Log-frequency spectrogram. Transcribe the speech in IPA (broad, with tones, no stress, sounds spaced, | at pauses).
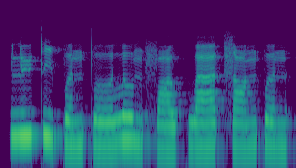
l y˥ t̪ i˥˩ p ə˧˥ n t̪ ɤ˧˥ l ɤ˥˩ ŋ f ɑ˧˥ ʊ̯ k w ä˧˥ t͡s ɑ˧˥ ŋ p ə˧ n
